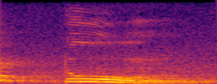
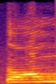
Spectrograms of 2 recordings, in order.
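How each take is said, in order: First: टूम softer and lower, vowel held as "tooom"; correct long oo. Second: टॉम with a short o, as in the name Tom; wrong short o. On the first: Teacher correcting the misreading, टूम with long oo. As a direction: stretch टूम with oo and a falling tune. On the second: Teacher warning of the misreading, टॉम with short o. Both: Shown as a demonstration. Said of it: "टॉम नहीं पढ़ेंगे इसे".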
